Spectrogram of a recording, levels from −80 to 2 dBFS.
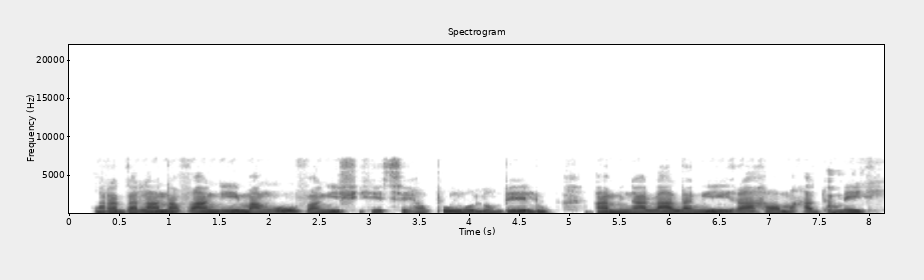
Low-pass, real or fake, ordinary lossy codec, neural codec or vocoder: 7.2 kHz; real; none; none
